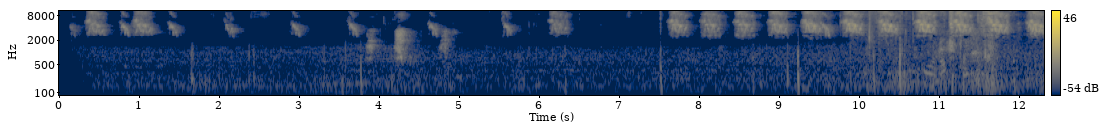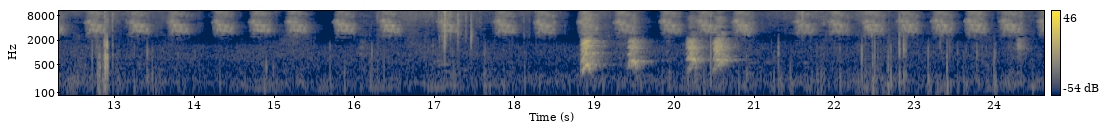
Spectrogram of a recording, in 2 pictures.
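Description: A small bird chirping over and over, short high chirps about two to three a second, pausing briefly about a quarter of the way in. About three quarters of the way in come three louder animal calls, the loudest sounds here.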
